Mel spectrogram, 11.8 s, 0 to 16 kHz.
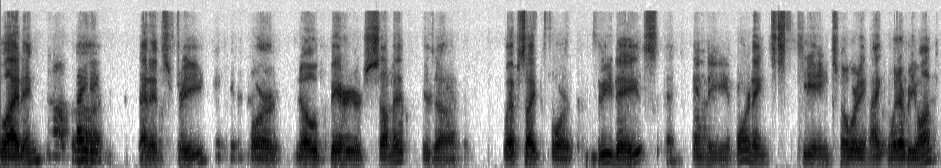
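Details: Aphasia in an adult man, 16 years after a stroke during heart valve surgery; at first he could say only one word for about a year, and word-finding difficulty persists.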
